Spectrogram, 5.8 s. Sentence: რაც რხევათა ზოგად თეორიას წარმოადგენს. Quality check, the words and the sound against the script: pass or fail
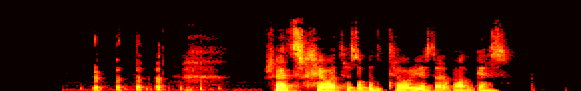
fail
